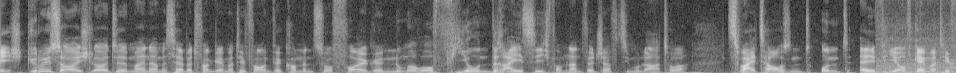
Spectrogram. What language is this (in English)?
German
